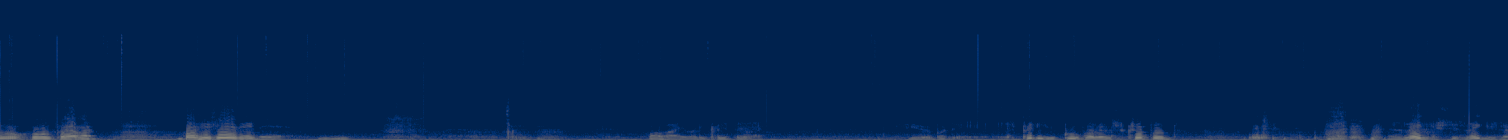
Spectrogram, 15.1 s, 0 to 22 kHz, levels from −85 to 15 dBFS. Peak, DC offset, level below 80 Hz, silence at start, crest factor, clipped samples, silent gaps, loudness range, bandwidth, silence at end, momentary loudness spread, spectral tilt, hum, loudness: -26 dBFS; under 0.1%; -56 dBFS; 0 s; 18 dB; under 0.1%; none; 15 LU; 16.5 kHz; 0 s; 22 LU; -8.5 dB/octave; none; -43 LUFS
